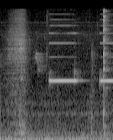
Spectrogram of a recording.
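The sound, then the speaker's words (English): An oven's electronic signal sounds to show it is preheated: a sustained high-pitched beep followed by a couple of shorter beeps, clear and steady in tone, with no one talking. “And the oven is preheated.”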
